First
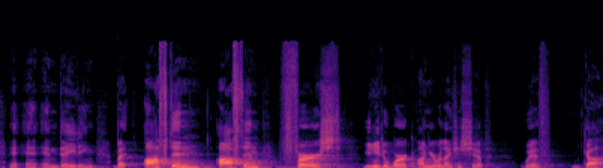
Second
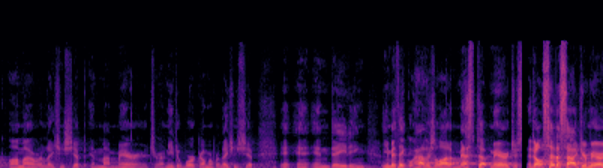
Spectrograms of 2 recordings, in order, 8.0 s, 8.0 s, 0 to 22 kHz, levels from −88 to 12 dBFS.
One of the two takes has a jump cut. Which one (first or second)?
second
